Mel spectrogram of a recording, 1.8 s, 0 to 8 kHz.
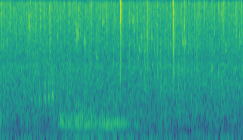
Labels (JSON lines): {"label": "biophony, growl", "recorder": "SoundTrap 600 or HydroMoth"}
